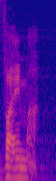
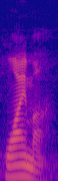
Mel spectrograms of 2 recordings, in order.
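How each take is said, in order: First: The name is said the continental European way. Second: The name is said the American way.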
